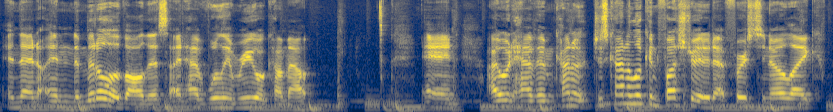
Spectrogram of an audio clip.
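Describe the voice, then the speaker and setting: A man's voice: fairly high pitch, normal speed, sharp tone, soft background music. A man hosting his own channel, chatting loosely through a wrestling storyline idea, full of "you know" and "like". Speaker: wrestling fan channel host. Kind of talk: casual fantasy-booking monologue.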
